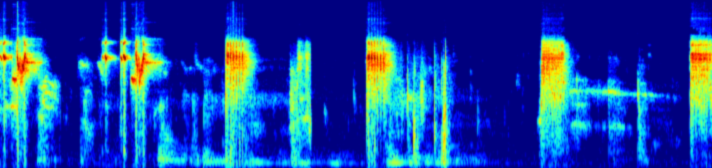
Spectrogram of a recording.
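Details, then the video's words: Cucak rante delivering persistent song for a pet songbird training master: loud, high, clipped notes and rough, harsh bursts, with scattered quieter ticks and a thin lower whistle between phrases, separated by pauses of a second or two. "Suara Burung Cucak Rante | Gacor"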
